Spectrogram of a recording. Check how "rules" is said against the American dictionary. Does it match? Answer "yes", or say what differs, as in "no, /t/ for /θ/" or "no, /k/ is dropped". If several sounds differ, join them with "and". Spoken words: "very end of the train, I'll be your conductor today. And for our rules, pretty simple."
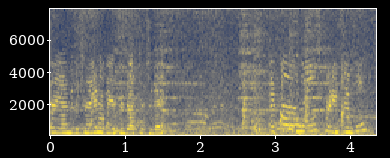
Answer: yes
